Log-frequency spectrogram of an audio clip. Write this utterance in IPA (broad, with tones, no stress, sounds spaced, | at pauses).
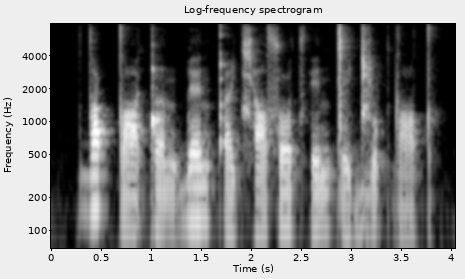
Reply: dˤ u˦ p tˤ a˨ ǃ ʌ˨ n ɡ͡b ɛ˦ n qʼ e˨ t͡ɕʰ a˨ sˤ u˦ t͡sʼ e˦ n ǀ e˨ d͡ʑ o˦˨ p dˤ a˨ tˤ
